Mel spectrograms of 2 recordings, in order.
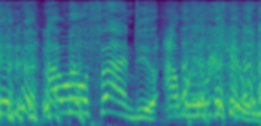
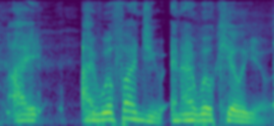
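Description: First: Higher, back in the movie-hero voice; hammed-up action-hero threat; Liam Neeson voice. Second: Low, fast, flat threat; menacing; deadpan threat. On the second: Retold or imitated. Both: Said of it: "you can't change his accent now".

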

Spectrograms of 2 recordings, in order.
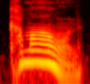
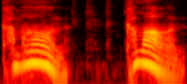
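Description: First: Slow drawled "come on"; a Southern-leaning stab at Biden; too Southern take. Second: Biden impression attempt. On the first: Acted. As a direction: overdo the Southern stretch on "come on". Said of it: "That was too Southern". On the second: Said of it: "That's better".

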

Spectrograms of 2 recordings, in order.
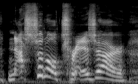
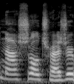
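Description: First: "Treasure" in a badly faked Scottish accent; hammed-up bad Scots vowels on "National Treasure"; terrible Scottish accent. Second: Said in the usual way. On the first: Shown as a demonstration. Host pitches film title to co-host in terrible Scottish accent. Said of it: "the worst accent I've ever done". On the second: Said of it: "it's actually pronounced like".

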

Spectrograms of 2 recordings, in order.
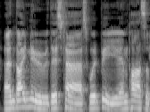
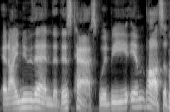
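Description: First: Slow put-on narrator impression; Kyle. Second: Mock vlog narration voice; Elton. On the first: Co-host teasing the host's narration, slow imitated voice. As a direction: drag it out in a mock narration voice. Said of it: "Kyle voice". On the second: Host imitating a vlog narration for co-host, mock narrator. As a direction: narrate it like a self-serious vlogger. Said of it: "where Elton is narrating".

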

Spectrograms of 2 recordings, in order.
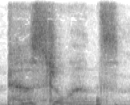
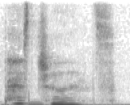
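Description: First: Soft whispered name. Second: Breathy whispered name. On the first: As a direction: breathe the name out. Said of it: "and then you say". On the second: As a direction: whisper it hoarsely. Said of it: "That's how Sarah sounds?". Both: Retold or imitated.

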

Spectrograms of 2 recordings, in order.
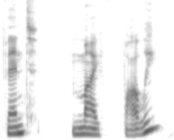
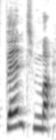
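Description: First: Quiet scoffing repeat of "Vent my folly"; quietly mock the word "Vent"; mocking echo. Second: "Vent" blurted higher and louder in scorn; loud mocking echo. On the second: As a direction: throw "Vent" back loudly. He has heard that word of some great man.

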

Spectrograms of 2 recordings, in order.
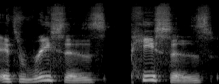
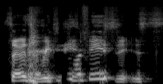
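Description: First: "Reese's Pieces" slowly, Reese's rhyming with Pieces, REE-sis PEE-sis; correct pronunciation. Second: "Reese's Pieces" slow, REE-sis like PEE-sis; rhyming pronunciation. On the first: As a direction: say "Reese's" to rhyme with "Pieces", slow and deliberate. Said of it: "that's the wrong way to say it". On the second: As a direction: draw out "Reese's Pieces" so they rhyme. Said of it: "you rhyme Reese's with pieces". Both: Shown as a demonstration.

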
